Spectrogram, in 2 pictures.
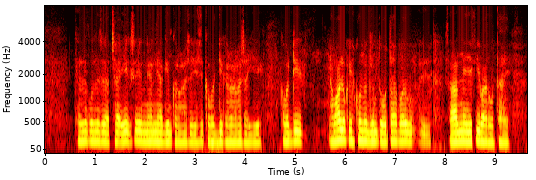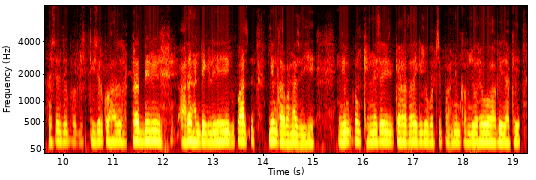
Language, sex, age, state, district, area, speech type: Hindi, male, 18-30, Uttar Pradesh, Jaunpur, urban, spontaneous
